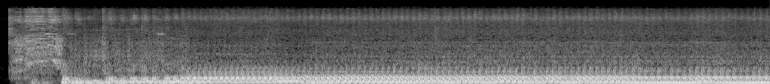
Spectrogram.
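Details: 2009 Kawasaki Versys after no-start traced to an old weak battery: starter spins briefly, engine fires at once and holds a smooth, steady idle with a regular beat; starts and runs fine.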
